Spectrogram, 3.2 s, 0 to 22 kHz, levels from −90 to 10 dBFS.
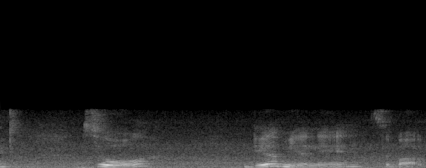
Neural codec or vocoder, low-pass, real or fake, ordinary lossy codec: none; none; real; none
